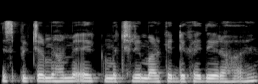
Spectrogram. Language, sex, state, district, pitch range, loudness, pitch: Hindi, male, Arunachal Pradesh, Longding, 140-150 Hz, -14 LUFS, 145 Hz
